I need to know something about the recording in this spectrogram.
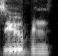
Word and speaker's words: Zub: Ukrainian descent my grandpa Ukrainians so it's it's pronounced zu band as in to band instead of subs and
